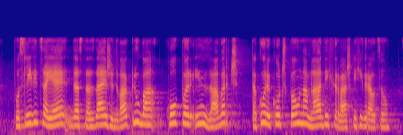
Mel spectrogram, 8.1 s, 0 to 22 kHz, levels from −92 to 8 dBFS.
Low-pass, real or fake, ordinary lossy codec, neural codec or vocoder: none; fake; none; codec, 16 kHz, 6 kbps, DAC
